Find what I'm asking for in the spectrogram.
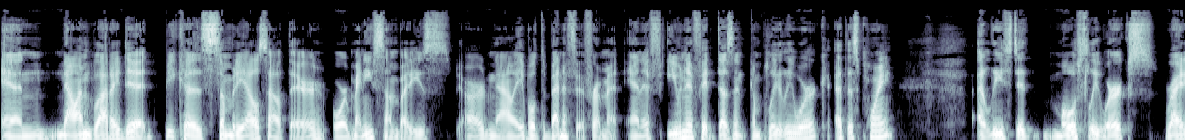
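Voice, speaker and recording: A very clean recording with a silent background, a dry, close sound with no echo, and a moderate pace. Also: man. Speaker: podcast host. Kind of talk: casual chat. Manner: quiet.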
